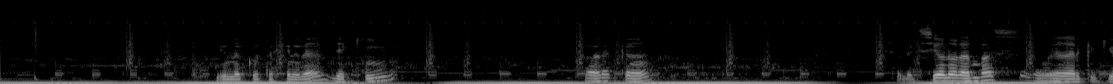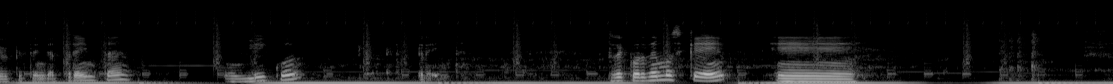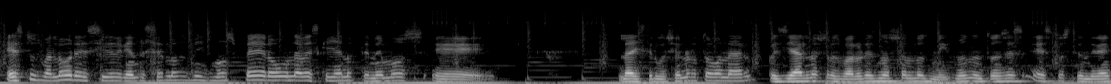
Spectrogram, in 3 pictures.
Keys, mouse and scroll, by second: 0.8 click, 1.1 scroll down 2, 1.4 middle click, 2.0 scroll up 2, 3.0 click, 3.2 scroll down 1, 3.7 scroll up 1, 5.5 click, 5.8 scroll down 1, 7.3 click, 7.7 Escape, 8.8 click, 9.0 click, 10.1 click, 11.5 click, 12.7 click, 13.4 click, 16.1 Escape, 16.9 middle click, 17.1 click, 17.3 click, 18.1 click, 20.0 click, 20.3 middle click, 20.5 Escape, 24.3 middle click, 25.6 middle click, 31.2 scroll down 1, 31.6 middle click, 32.8 middle click.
